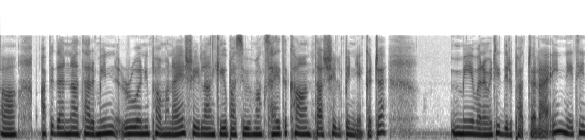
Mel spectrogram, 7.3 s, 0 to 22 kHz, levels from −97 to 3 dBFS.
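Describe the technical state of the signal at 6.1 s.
At 6.1 s, as throughout the clip, there is gain pumping: the gain ducks by around 10 dB under each loud sound, likely from excessive input gain driving a fast limiter. The waveform looks flattened, and the spectrogram shows nothing above 8 kHz from call processing.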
